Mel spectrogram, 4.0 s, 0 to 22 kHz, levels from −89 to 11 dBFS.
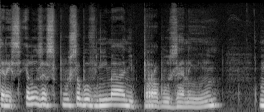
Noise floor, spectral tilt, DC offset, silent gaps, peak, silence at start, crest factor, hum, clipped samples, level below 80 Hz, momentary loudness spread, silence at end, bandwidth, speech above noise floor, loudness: -38 dBFS; -6.5 dB/octave; under 0.1%; none; 0 dBFS; 0 s; 14 dB; none; under 0.1%; -54 dBFS; 7 LU; 0 s; 18 kHz; 25 dB; -14 LUFS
